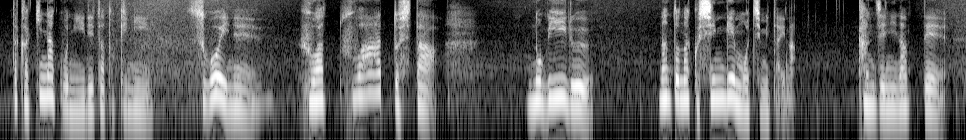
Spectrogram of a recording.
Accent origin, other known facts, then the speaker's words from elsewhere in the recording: Kansai, Nara, Japan; moved away; 私はあの出身が関西ですので奈良県の方に帰ってましてね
